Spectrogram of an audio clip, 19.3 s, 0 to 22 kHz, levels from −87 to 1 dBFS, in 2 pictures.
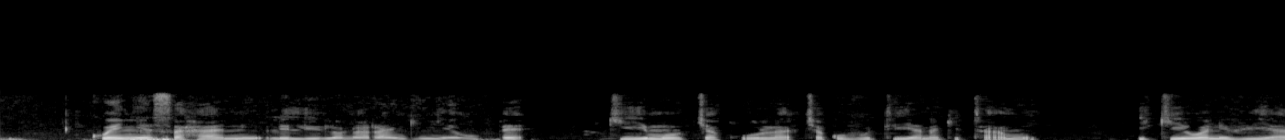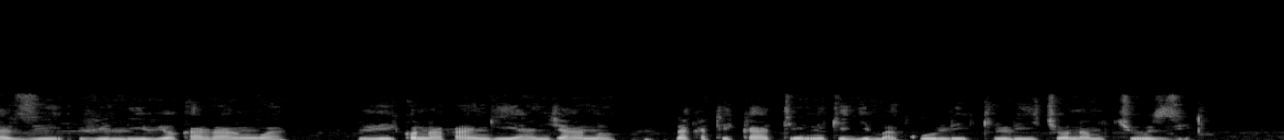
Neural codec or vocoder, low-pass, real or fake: none; 7.2 kHz; real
